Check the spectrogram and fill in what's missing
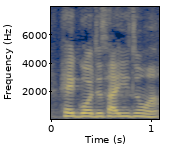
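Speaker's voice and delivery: lightly voiced smooth guy; mock smooth pickup line. Man hitting on woman.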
